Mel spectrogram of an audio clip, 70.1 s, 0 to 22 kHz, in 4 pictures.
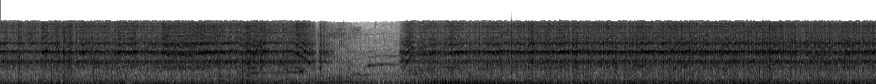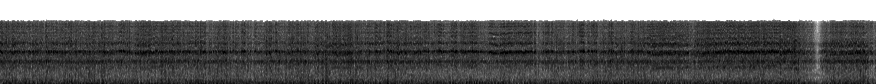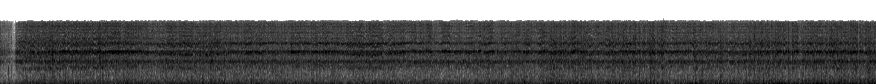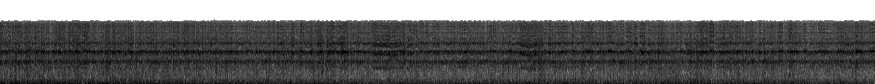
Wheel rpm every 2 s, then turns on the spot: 230, 220, 230, 30, 180, 230, 230, 230, 220, 230, 230, 230, 230, 230, 230, 220, 160, 110, 200, 210, 240, 230, 230, 230, 230, 230, 230, 230, 230, 230, 230, 230, 230, 230, 240.
none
